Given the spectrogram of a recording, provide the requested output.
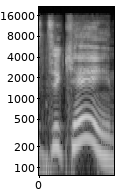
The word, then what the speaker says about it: Duquesne: Yeah, it's Duquesne.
